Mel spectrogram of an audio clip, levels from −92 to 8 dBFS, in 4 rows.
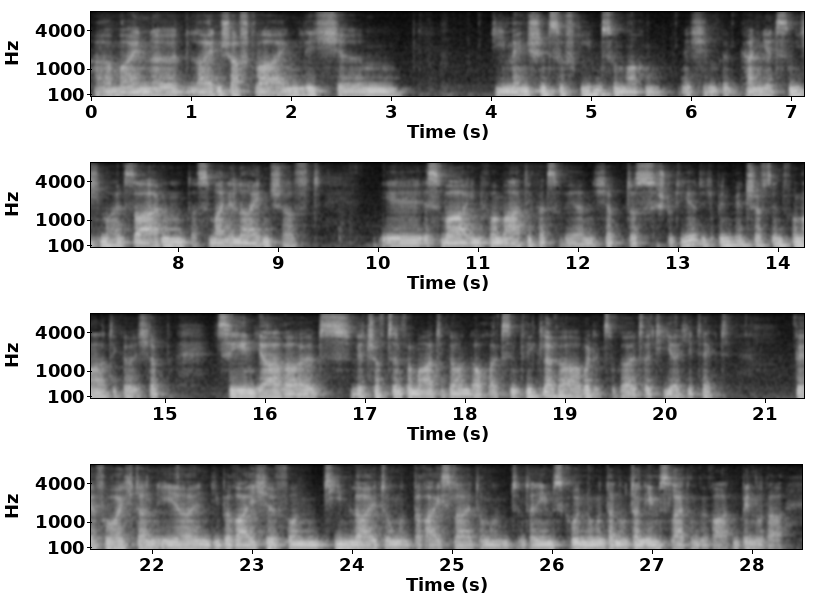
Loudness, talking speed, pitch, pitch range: -16 LUFS, 135 wpm, 100 Hz, 95-110 Hz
